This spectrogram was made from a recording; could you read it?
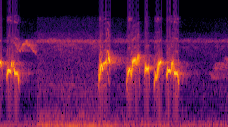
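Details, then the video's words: Red-whiskered bulbul singing in a morning competition-training session: a brief warble, a pause, then a rising note followed by four quick looping whistled notes. "Chào Mào Hót Đấu || Kích Chào Mào Hót Sáng Luyện Giọng Bổi Hót Đấu Căng Lửa"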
